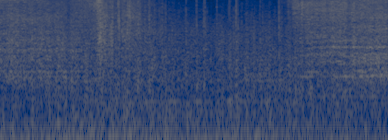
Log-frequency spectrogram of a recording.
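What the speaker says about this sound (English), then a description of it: "Just don't be near the rocket because it's launching." A rocket launch from a video game trailer: a sustained, dense roar that stays loud and steady throughout, with low rumble and hiss filling the whole span, no voices.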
